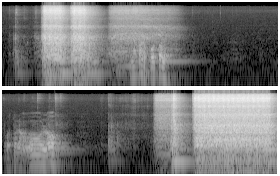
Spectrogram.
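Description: A power drill whirs in short loud bursts.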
